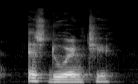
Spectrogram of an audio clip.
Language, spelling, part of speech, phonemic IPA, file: Dutch, esdoorntje, noun, /ˈɛzdorᵊɲcə/, Nl-esdoorntje.ogg
- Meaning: diminutive of esdoorn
